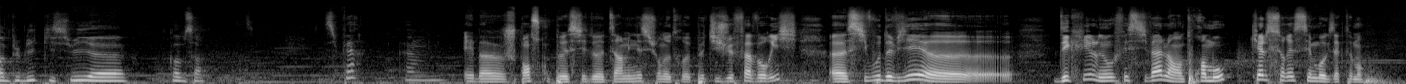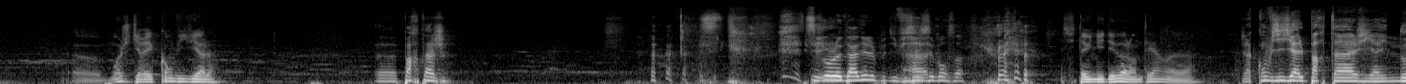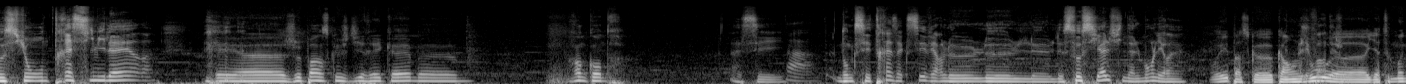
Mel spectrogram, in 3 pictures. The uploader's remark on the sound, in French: Delta Fm est allée au Nouveau Festival à Cenon (33) pour donner la parole aux lycéens porteurs de projets, venus présenter leur travail. Cette banda vient des Landes et propose aux festivaliers de la musique tout au long du festival.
